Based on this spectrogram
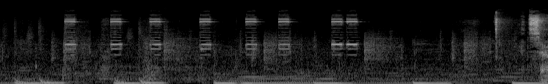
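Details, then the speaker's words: SecuRam ECSL-0601A SR1 electronic safe keypad: six key-press chirps, then two very quick beeps as the lock rejects a wrong combination and stays locked. "It's two very quick beeps. Beep beep indicates that the lock was actually open. It didn't accept your combination."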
